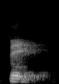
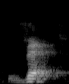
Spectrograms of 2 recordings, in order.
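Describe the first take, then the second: First: The name begins with a B sound. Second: The name begins with a V sound. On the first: The letter has a dagesh. "with a degesh is pronounced like a B" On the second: The letter has no dagesh. "Without the degesh, it is pronounced vet, a V sound"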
